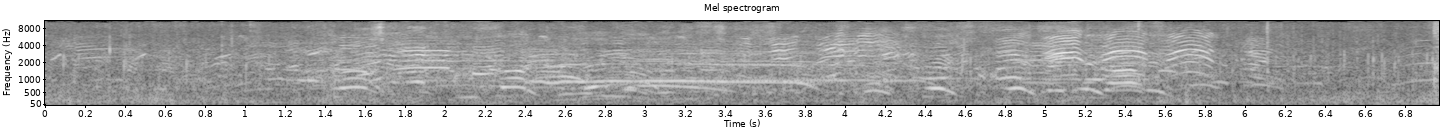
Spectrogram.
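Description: Young women call out to each other across an open field, heard from a distance.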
